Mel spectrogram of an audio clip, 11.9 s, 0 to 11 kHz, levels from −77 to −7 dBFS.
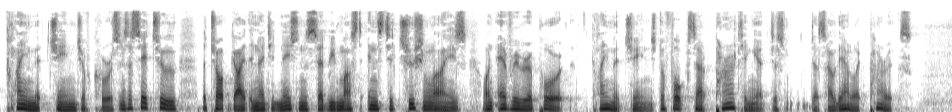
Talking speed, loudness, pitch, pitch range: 185 wpm, -23 LUFS, 100 Hz, 90-110 Hz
